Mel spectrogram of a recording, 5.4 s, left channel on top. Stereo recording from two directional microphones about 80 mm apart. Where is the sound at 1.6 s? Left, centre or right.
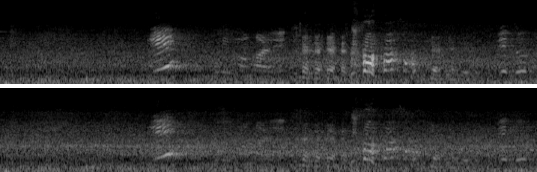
Left.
